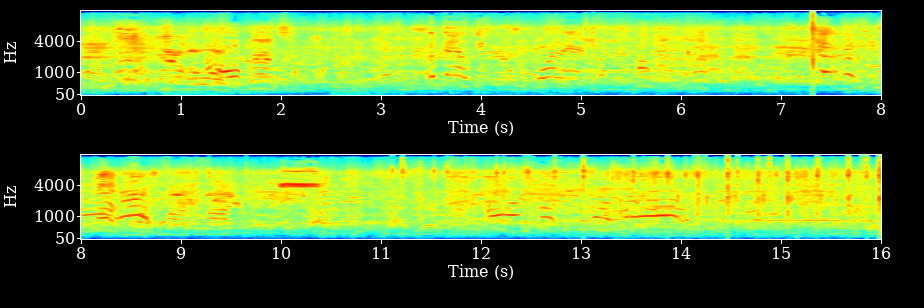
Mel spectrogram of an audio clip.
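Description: Crowd of spectators at a football game, many voices talking and shouting over one another.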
